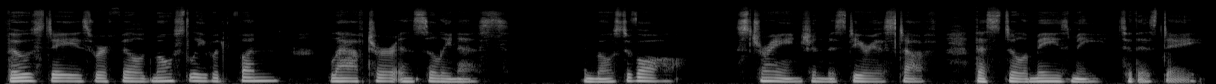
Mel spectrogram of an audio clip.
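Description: Casting: woman, middle-aged, Filipino accent, deep and unhurried, dramatic host for spooky tales. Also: level tone, dark tone, no room sound. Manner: measured, dramatic storytelling delivery. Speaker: storyteller host. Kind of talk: scripted spooky story narration.

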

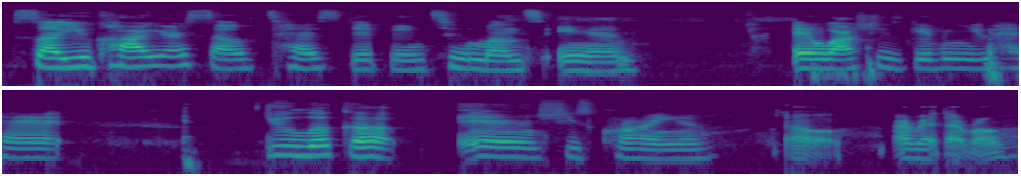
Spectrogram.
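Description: A woman hosting a casual chat, reading dating scenarios aloud at a slow, deliberate pace and laughing often. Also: mid-range voice, clear, resonant tone, dry recording. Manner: reads questions slowly, laughs often.

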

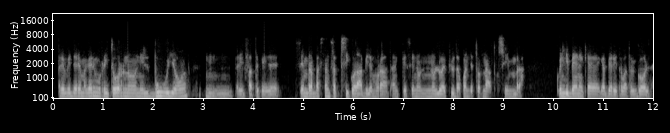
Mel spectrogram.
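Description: A man's voice: fairly high pitch, no echo, muffled recording. A man giving his casual opinions on football as a pundit. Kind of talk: casual football commentary chat.

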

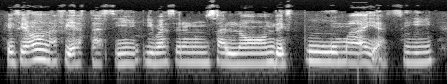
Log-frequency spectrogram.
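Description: A woman's voice: medium pitch, normal speed, no room sound, muffled recording. A woman with a Mexican accent, a podcast co-host telling a story in casual chat and acting out the voices of people she quotes. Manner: animated, acts out quoted voices.

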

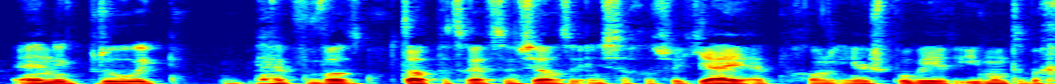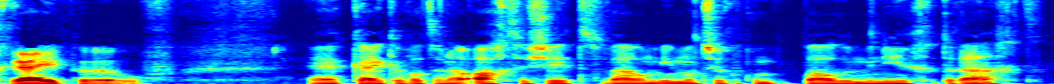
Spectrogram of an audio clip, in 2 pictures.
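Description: A man hosting a podcast, reading a listener's confession letter aloud in short, measured phrases. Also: lowish voice, flat delivery, a little mellow.

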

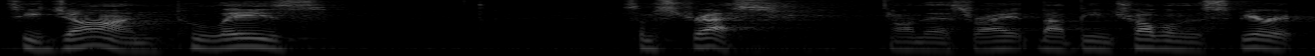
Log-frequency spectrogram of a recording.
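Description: A man delivers a sermon in a bright, forward voice, talking to his listeners casually and asking them rhetorical questions. His voice rings out with the long reverb of a large hall. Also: mid-range voice, slow pace. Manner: conversational, asks the audience rhetorical questions. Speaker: preacher.

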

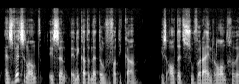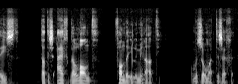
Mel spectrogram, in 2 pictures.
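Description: Praatgrage man in een gesprek. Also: on the low side. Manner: talkative, leads the conversation. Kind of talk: casual chat.

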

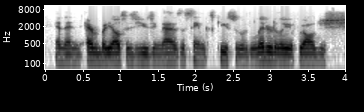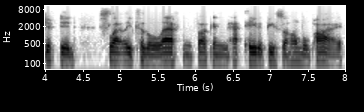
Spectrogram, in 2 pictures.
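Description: This podcast co-host has a mid-range, darkish voice captured in a dull, dry recording. He talks loosely and profanely, wandering off track and often starting his sentences over.

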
